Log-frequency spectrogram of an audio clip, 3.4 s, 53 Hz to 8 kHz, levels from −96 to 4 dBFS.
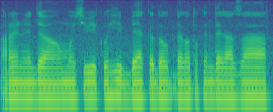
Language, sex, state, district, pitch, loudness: Chakma, male, Tripura, Unakoti, 100 Hz, -18 LUFS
